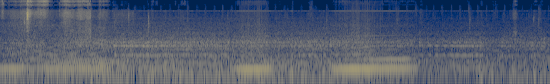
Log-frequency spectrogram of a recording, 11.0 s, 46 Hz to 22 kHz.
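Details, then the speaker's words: Porsche 993 drivetrain recording: low, steady droning hum that swells and fades with the revs. A shop and others believe it is a failing bearing in the differential; the owner heard the same noise on a 964. Suspected, not confirmed. "This 993 is now starting to make bearing noise that the shop that I've chatted with believes is coming out of the differential."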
